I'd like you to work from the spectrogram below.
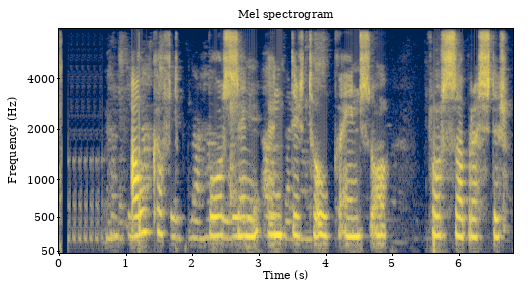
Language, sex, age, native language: Icelandic, other, 12, Icelandic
